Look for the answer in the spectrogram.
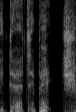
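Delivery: hushed whisper. In a tabletop game, the speaker's character attacks her, whispering into her ear. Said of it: "I'm whispering into her ear".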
